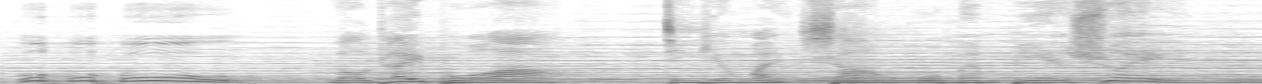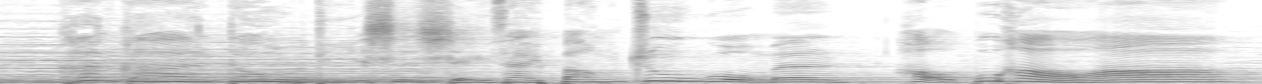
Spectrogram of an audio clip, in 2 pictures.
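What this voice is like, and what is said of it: Quiet whispering old man's voice. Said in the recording (Chinese): “老鞋匠在他的太太耳边小声的说”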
